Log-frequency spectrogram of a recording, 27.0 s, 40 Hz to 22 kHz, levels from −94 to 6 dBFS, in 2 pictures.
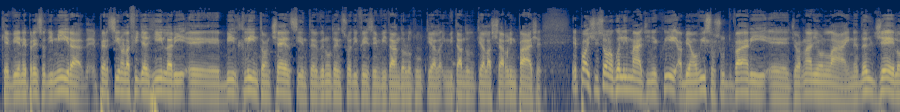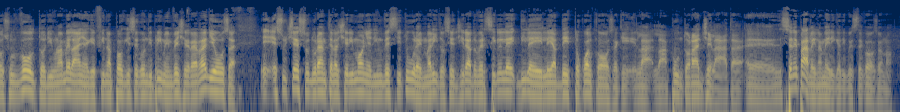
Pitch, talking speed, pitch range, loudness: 110 Hz, 210 wpm, 100-120 Hz, -23 LUFS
